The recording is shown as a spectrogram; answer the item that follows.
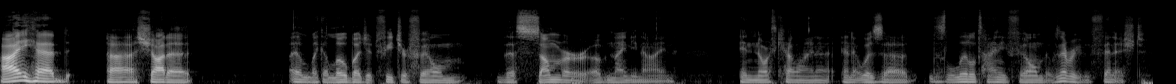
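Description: Against a quiet background, a man with an unremarkable speaking voice talks at fairly low pitch and a moderate pace. His intonation stays fairly even while his loudness swings widely. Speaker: cinematographer. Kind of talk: casual chat. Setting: home studio.

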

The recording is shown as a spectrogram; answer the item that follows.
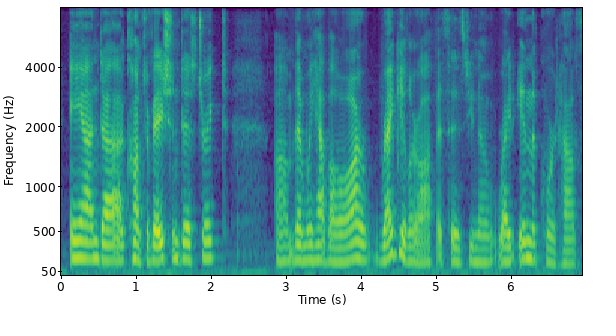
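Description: A woman speaks with a western Pennsylvania accent and a fairly low pitch. The recording is very clean, with a silent background. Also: ordinary pitch variation, moderate pace. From US, western Pennsylvania (Armstrong County). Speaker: county commissioner candidate. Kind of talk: interview.

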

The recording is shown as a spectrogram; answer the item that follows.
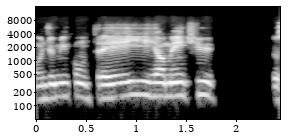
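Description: Heard dry and close with no echo, a man with an unremarkable speaking voice talks at a fairly high pitch and a fairly slow pace. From São Paulo state interior (Limeira), Brazil. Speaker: swimming coach and sports marketer. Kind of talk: casual interview chat.

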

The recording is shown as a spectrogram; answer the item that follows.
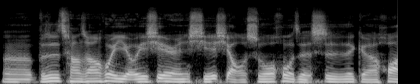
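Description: With a Taiwanese accent, a man talks at a medium pitch and fairly even intonation in a very clean recording with a silent background. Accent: Taiwanese Mandarin. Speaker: teacher with a biology degree. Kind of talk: casual chat.

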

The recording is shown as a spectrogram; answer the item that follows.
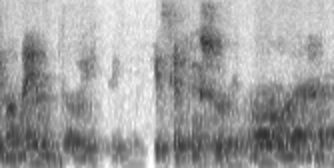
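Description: The man's pitch runs fairly high. He speaks in a monotone, flat intonation, with audible room echo around him. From Argentina. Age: 40s. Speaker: graphic designer for devotional books. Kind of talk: interview.

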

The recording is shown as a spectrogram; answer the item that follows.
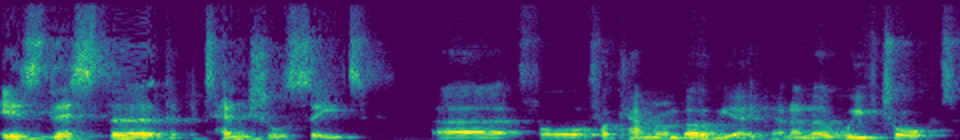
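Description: The voice has a British accent and a dark, mellow tone. Pitch variation is ordinary. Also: man. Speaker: motorsport podcast host. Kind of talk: casual interview. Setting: video call.

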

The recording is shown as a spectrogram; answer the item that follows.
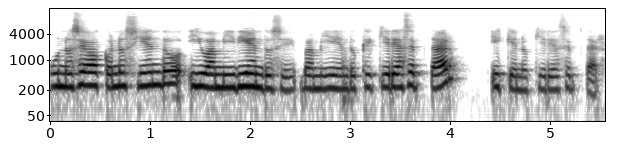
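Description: At a moderate pace, an unremarkable speaking voice keeps a fairly even intonation while its loudness swings widely. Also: woman, fairly high pitch for a woman. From Colombia. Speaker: podcast co-host. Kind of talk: casual chat.

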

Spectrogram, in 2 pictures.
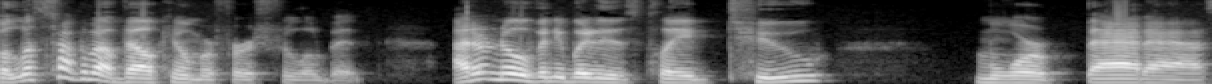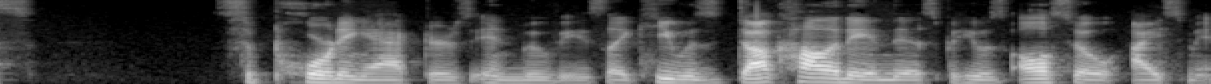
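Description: Pitched in the medium range, a man with an ordinary speaking voice moves at a moderate pace and varies his pitch in an ordinary way. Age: 40s. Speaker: podcast co-host. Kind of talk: casual chat. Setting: video call.

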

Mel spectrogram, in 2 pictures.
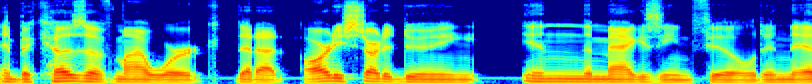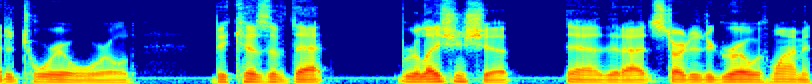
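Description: A man's very deep, low voice in a monotone, flat delivery at a moderate pace, on a very clean recording with a silent background. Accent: Texan. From Texas. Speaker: photographer and professor. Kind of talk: casual interview. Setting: his office at university. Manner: repeats words often.

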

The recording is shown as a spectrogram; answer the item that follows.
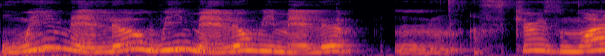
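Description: A woman in a Quebec accent, fairly slow in pace, with very wide pitch swings. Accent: Québécois French. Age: 30s. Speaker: family support worker. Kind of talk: casual podcast discussion.

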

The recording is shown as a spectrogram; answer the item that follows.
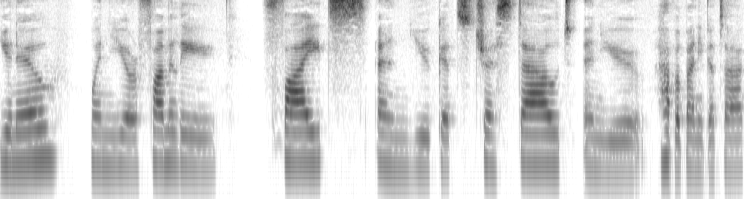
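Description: A woman with a Spanish accent talks at a very slow pace. Her pitch is medium. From Argentina, Buenos Aires. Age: 20s. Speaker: podcaster. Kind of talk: casual monologue.

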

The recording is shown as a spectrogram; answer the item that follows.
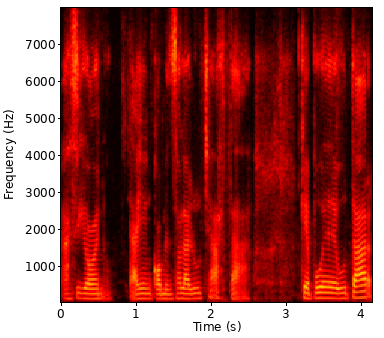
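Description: Speaking at a fairly slow pace, a woman uses a very deep, low pitch. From Argentina, Greater Buenos Aires (González Catán area). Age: 20s. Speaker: professional footballer. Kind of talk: interview answers, personal testimony. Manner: halting, many fillers.

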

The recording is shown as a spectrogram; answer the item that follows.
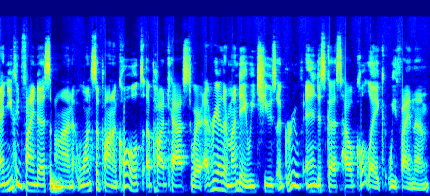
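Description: A man's ordinary speaking voice at medium pitch, with ordinary pitch variation, a moderate pace and hardly any pauses. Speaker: actor playing Professor Pear. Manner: hammy, sarcastic, theatrical.

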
